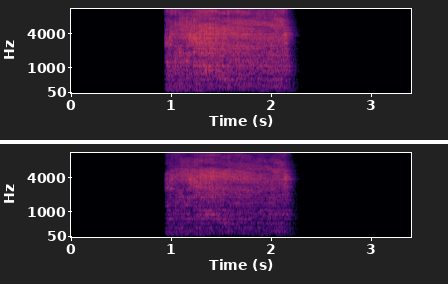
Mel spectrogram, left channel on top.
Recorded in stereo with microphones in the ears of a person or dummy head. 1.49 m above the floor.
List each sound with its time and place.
0.9 s tearing paper: 45° left (ahead or behind), 1.0 m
